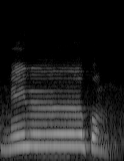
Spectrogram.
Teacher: من نون ساکن کے بعد کاف ہے، اخفا کریں گے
